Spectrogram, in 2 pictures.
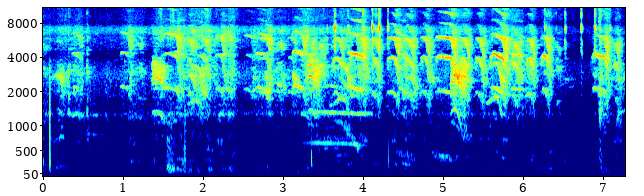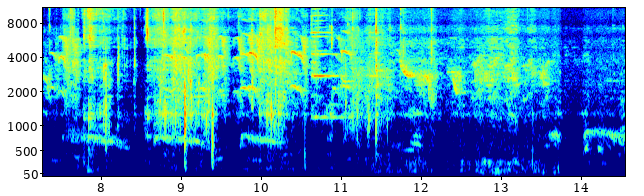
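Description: Small birds chirping over and over in short, quick calls, with a few soft clicks and knocks a little past the middle.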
